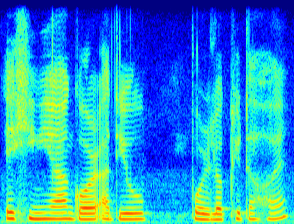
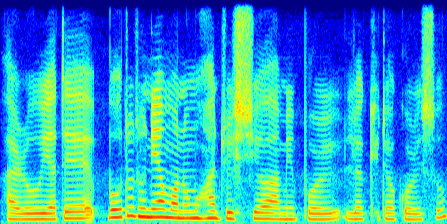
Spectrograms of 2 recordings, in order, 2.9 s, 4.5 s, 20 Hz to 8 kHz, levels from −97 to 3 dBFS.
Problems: constant background noise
